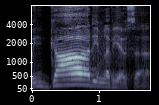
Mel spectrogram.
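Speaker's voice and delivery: slow, with strong stress on the ga of wingardium. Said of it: "You have to emphasize the ga".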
